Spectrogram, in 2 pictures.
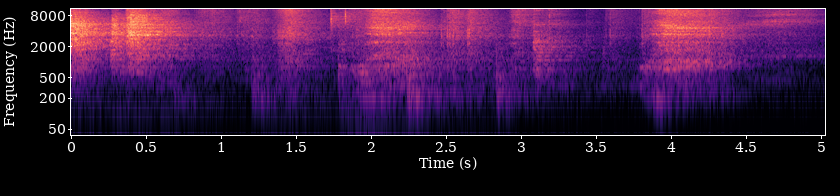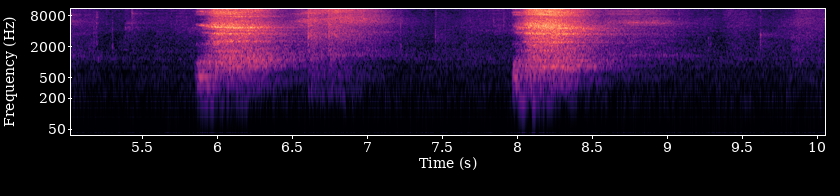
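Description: A man breathing hard through a set of seated cable rows: a forceful exhale about every two seconds, each starting sharply and fading over about a second, in time with the pulls.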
